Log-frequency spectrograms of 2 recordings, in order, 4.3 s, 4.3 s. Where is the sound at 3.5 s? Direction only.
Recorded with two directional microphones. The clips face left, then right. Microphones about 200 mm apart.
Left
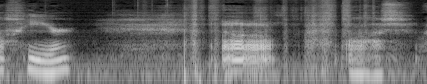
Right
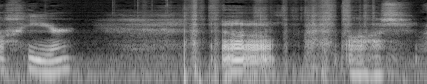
10° left (ahead or behind).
